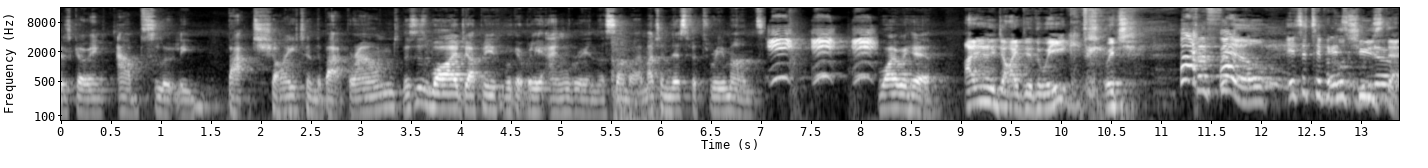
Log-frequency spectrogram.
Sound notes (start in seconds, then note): 7.0 imitates cicada screeching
